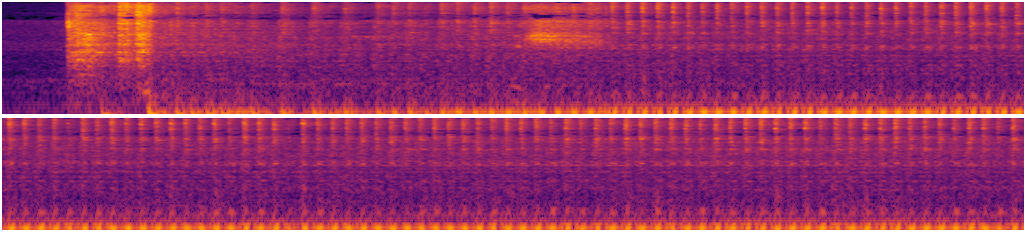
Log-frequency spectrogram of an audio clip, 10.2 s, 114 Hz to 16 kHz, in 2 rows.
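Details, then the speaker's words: Honda Tiger Revolution 2011 limited edition single-cylinder motorcycle, about 10,000 km: short crank, then an even fast thump at idle with no knocks or rattles; smooth, healthy engine. "di mesin yang gak ada suaranya apapun tuh halus banget kalau yang masih nyes KM rendah seperti baru itu kayak gini teman-teman di mesin gak ada suara apapun super halus banget"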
